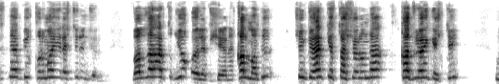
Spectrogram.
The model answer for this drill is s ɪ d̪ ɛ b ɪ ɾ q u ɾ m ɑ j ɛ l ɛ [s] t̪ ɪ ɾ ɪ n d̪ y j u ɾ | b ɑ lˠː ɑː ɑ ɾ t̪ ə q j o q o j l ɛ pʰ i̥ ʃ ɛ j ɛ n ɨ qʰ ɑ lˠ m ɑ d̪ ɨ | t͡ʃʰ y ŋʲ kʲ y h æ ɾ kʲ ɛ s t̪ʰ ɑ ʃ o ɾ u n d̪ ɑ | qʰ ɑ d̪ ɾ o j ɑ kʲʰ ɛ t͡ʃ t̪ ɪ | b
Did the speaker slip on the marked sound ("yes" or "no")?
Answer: yes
